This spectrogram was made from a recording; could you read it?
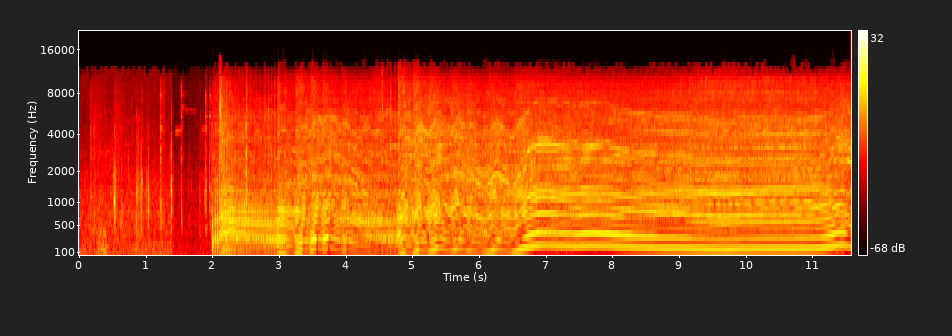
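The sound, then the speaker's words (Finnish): A power saw clatters into life, revs up and down in wavering bursts, then settles into a loud, steady drone as it bites through wood, continuous. “Tuossa on saha valmiina ja puuta on, niin pistetäänkö kone käyntiin?”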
